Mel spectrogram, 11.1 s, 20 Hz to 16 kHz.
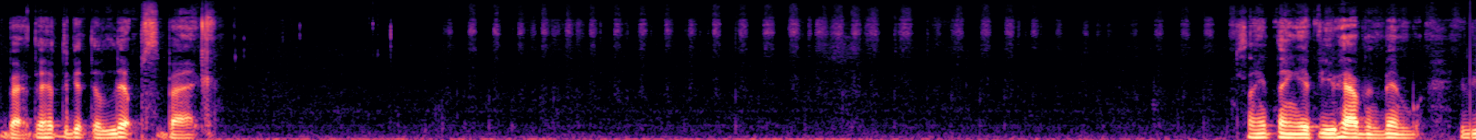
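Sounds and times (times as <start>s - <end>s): pencil scratching on paper: 3.3s - 11.0s.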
